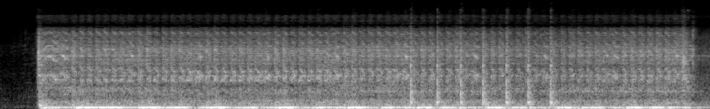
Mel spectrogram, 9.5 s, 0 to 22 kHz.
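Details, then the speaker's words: 1984 Camaro Z28 350 V8 on a cold day: steady labouring starter churn cranking for seconds without catching; long crank, no start, owner suspects it may be flooded. "Oh, she might be a bit flooded now. Well, oh well, let's keep cranking her."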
